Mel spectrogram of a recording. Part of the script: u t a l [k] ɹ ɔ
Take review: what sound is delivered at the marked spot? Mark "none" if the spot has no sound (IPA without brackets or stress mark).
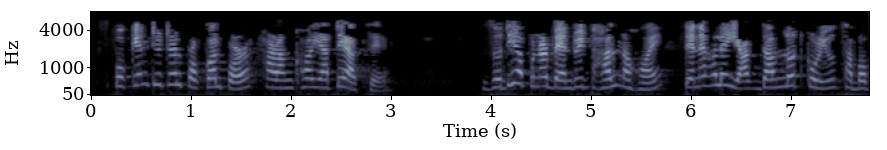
p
